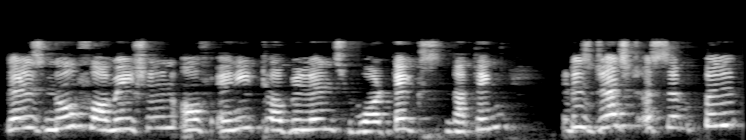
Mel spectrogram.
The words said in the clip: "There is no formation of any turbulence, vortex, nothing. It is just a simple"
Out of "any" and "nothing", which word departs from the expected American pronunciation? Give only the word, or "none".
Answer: nothing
